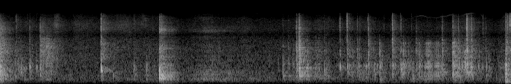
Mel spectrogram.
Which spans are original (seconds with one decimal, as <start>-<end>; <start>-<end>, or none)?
0.0-5.1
